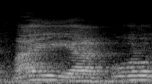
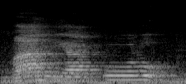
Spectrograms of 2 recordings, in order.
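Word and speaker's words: من يأكل: Jadi dibacanya may yaulu. Jangan man yaakulu. Isi man yaakulu tapi may yaquulu dan min nikmatin ya.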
